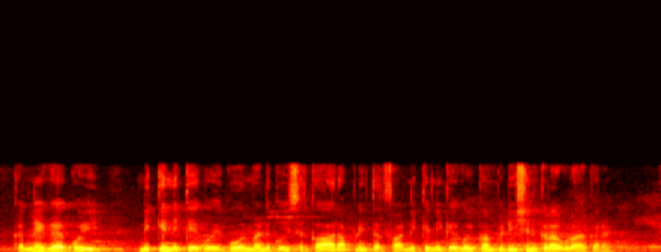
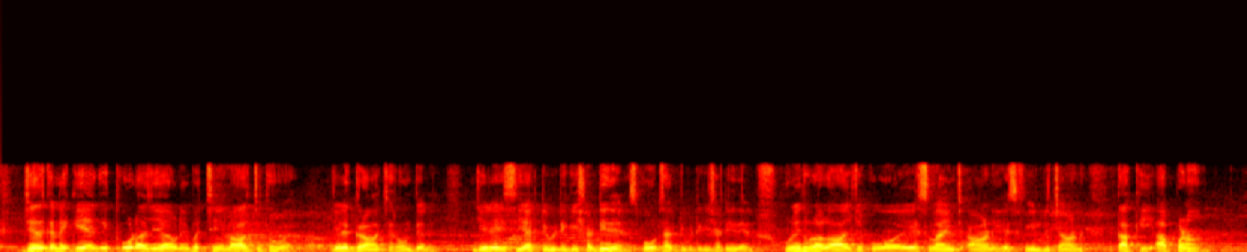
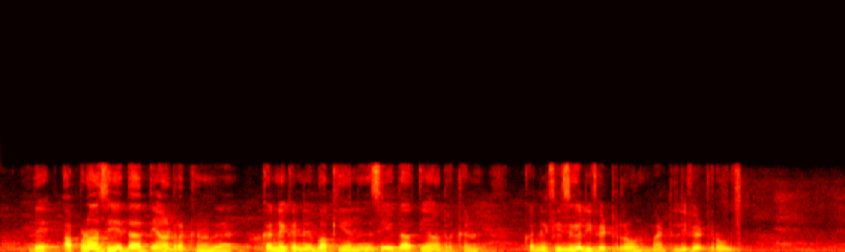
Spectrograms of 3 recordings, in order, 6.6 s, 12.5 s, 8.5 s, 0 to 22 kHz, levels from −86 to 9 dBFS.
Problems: constant background noise, background conversations at intervals, echo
